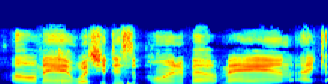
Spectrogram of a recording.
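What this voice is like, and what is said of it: Attempted California surfer accent. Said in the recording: “I'll do a California voice. ... I can't. I'll do a California voice at all tonight. So I'm not even gonna fucking try.”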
